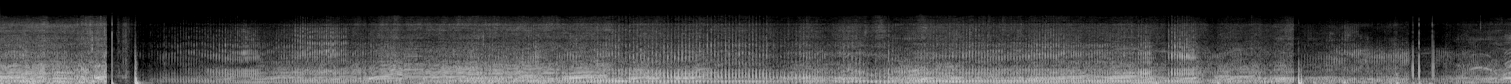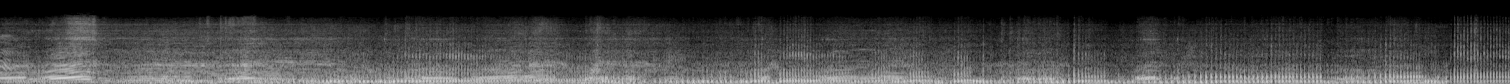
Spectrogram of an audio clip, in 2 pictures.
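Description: Dirt bike engine heard close up, revving up and down as the rider works the throttle and gears along a rough trail. It drops away briefly about a second in, then builds back.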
